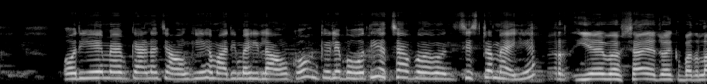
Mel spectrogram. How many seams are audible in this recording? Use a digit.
1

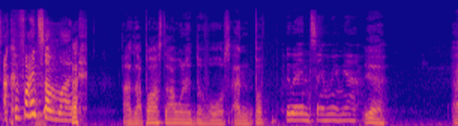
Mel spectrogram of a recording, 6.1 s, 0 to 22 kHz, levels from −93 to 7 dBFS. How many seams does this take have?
1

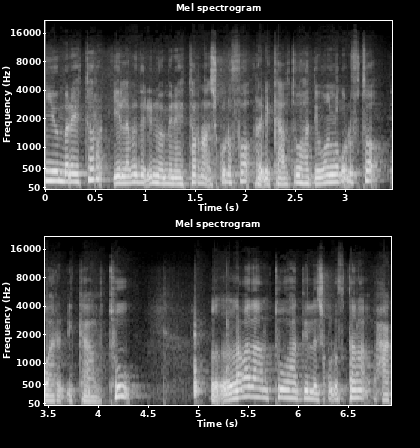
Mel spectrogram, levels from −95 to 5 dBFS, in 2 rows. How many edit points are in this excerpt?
0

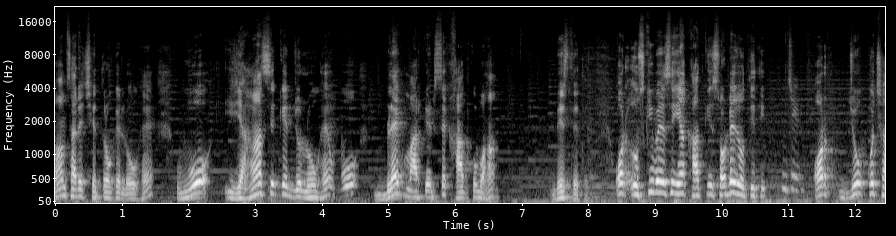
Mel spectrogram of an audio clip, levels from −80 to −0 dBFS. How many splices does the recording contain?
0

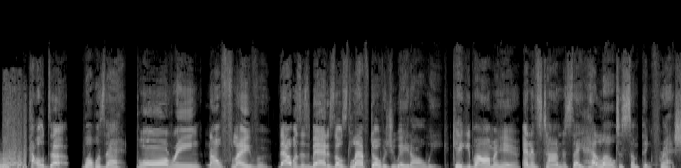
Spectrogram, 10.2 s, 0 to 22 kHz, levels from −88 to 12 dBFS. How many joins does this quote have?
0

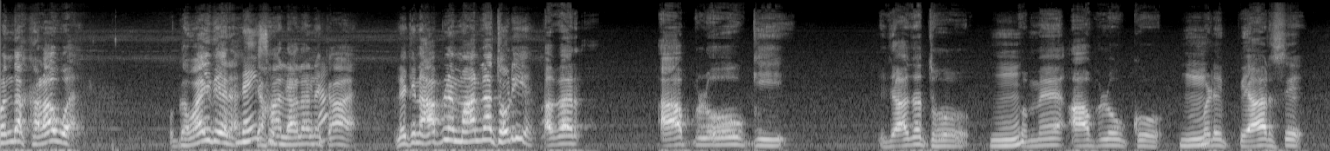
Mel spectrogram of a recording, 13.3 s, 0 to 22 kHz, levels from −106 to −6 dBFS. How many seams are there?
1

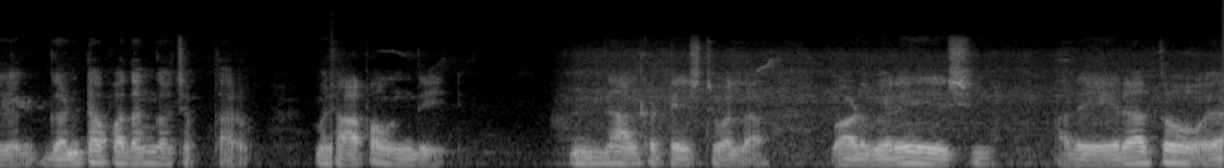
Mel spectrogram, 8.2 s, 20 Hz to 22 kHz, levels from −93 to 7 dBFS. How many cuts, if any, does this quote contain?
1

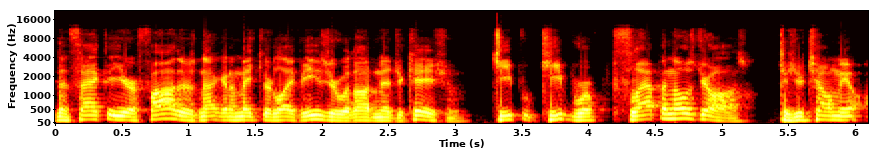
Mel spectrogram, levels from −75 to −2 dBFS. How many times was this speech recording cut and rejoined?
1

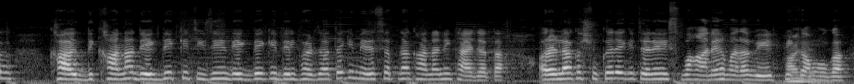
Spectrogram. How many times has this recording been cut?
0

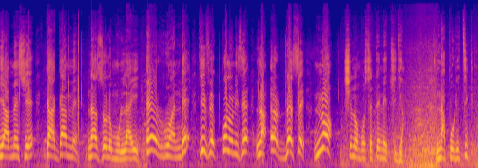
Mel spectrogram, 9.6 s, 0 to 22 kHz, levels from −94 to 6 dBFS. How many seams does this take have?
1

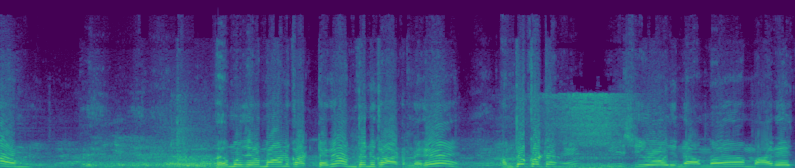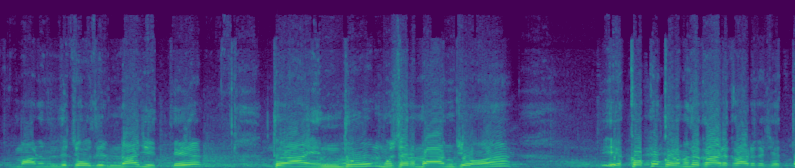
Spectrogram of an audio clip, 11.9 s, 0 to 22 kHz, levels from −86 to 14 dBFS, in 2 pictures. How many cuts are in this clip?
1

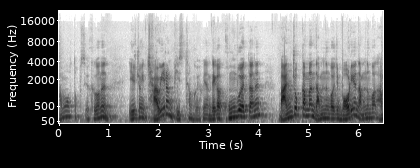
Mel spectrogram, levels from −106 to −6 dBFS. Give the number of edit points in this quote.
0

